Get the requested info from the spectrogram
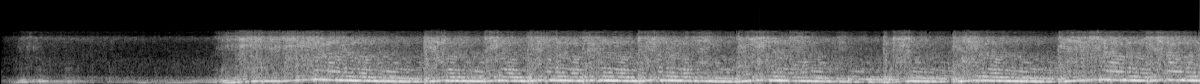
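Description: Tuned Peugeot 106 hatchback engine, quiet at first, then revved up and down over and over from about two seconds in, about once a second. Pops and crackles come from the exhaust, which is shooting flames.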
